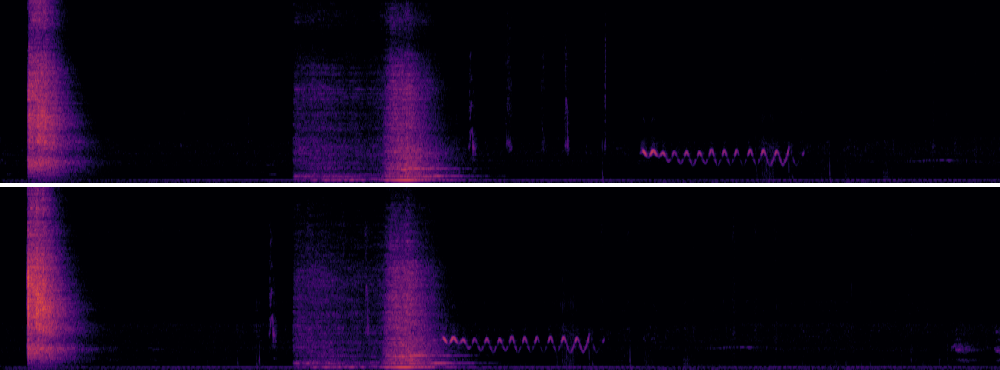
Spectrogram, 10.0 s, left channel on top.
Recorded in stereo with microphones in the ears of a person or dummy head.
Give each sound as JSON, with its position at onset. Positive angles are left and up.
{"t": 0.3, "sound": "chewing", "side_deg": -50, "distance_m": 0.5}
{"t": 2.9, "sound": "a squeak", "side_deg": 0, "distance_m": 1.5}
